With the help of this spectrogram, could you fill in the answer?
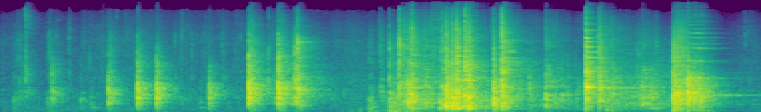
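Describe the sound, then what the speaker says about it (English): Spatula folding egg yolks into scrambled eggs in a pan off the heat, a series of sharp scrapes and clinks against the pan, sparse at first then denser and louder, close by. "And then just kind of fold that all in"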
